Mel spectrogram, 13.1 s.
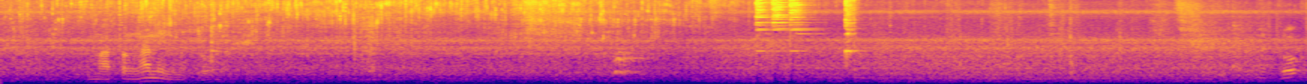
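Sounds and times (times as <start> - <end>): oil sizzling in a frying pan: 0.0 - 8.3
sharp ringing clink: 7.6 - 8.6.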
